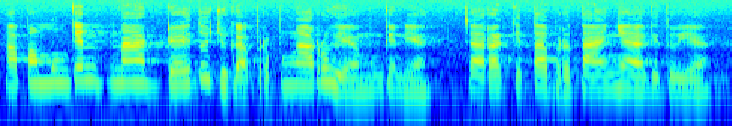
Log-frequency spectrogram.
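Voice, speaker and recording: A woman tells a story about her child in a chatty, animated way, full of fillers. Her voice sits at an ordinary pitch. It rings in a hall with long reverb and faint background hum. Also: a little fast. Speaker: parent asking a question. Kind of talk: telling a personal story. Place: school meeting hall.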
